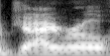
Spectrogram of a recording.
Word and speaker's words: gyro: How do you pronounce it? Hero, gyro?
